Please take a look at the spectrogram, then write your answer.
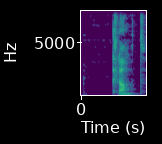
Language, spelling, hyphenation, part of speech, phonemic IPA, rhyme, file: Norwegian Bokmål, klamt, klamt, adjective, /klamt/, -amt, Nb-klamt.ogg
- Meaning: neuter singular of klam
